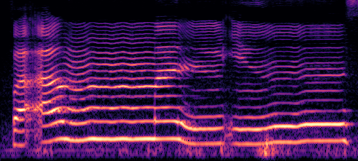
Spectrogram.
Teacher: Nun mati bertemu huruf sin, ikhfa hakiki, cara bacaannya tidak jelas ataupun samar-samar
